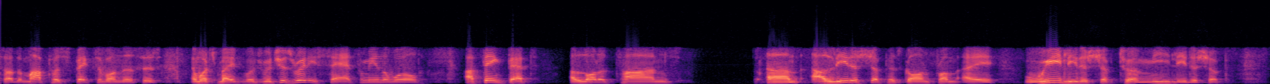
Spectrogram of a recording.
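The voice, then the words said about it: South African accent. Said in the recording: “not with this accent. People think this is a Canadian accent. ... Being a South African that's now a Canadian”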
